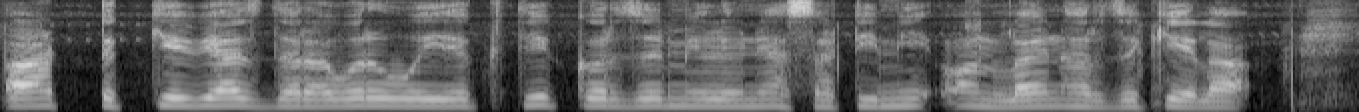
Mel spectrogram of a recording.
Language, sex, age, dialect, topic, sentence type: Marathi, male, 51-55, Northern Konkan, banking, statement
